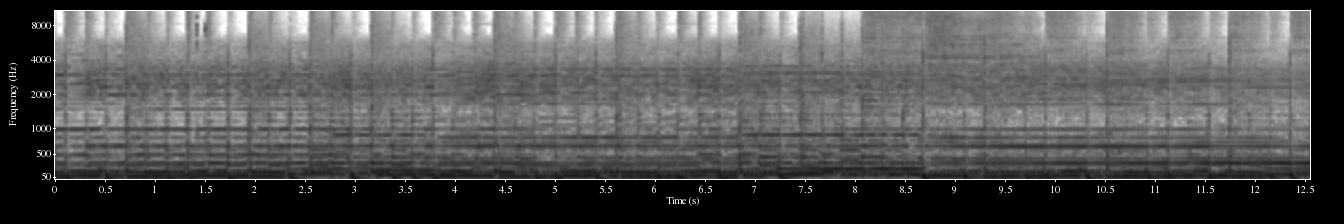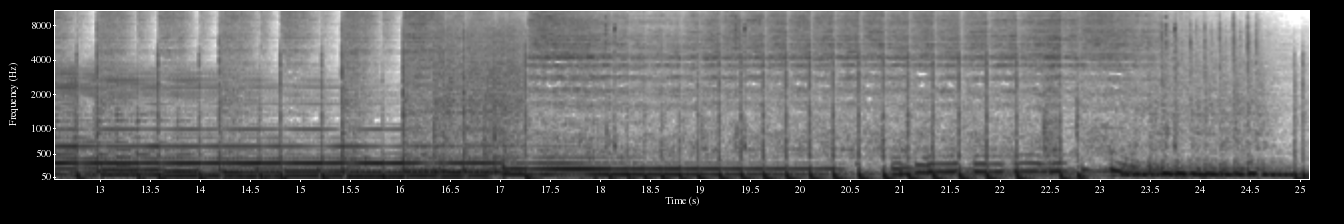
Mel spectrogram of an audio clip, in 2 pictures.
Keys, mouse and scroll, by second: 3.3 F9.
